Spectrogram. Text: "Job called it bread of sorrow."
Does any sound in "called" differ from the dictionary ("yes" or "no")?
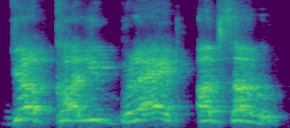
yes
